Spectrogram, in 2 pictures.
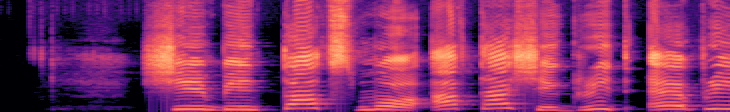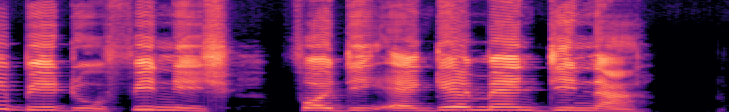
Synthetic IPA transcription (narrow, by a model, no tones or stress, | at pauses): ʃĩbĩntɔksmɔʔaftaʃiɡɹitɛvɹibidufiniʃ | fɔdiɛ̃ŋɡemɛ̃ndĩna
